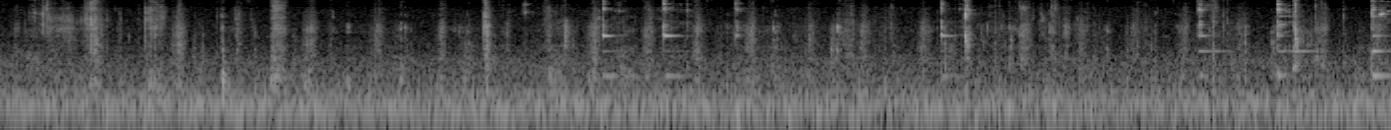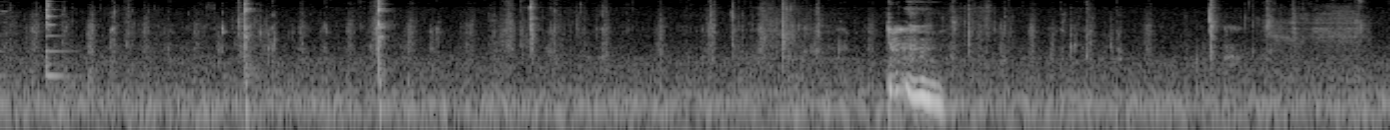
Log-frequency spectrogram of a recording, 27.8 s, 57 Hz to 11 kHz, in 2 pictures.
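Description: Close-up chewing and crunching of romaine Caesar salad, with frequent sharp clicks and occasional short rings of a metal fork against a glass bowl. About 23 seconds in, a brief falling hum from the eater.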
